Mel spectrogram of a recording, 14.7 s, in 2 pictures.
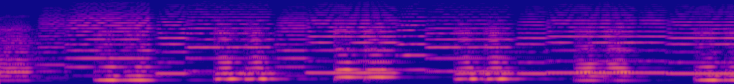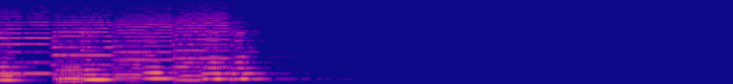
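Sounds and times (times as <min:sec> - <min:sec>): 
cello: 0:00.0 - 0:10.2
trumpet: 0:00.0 - 0:10.4.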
